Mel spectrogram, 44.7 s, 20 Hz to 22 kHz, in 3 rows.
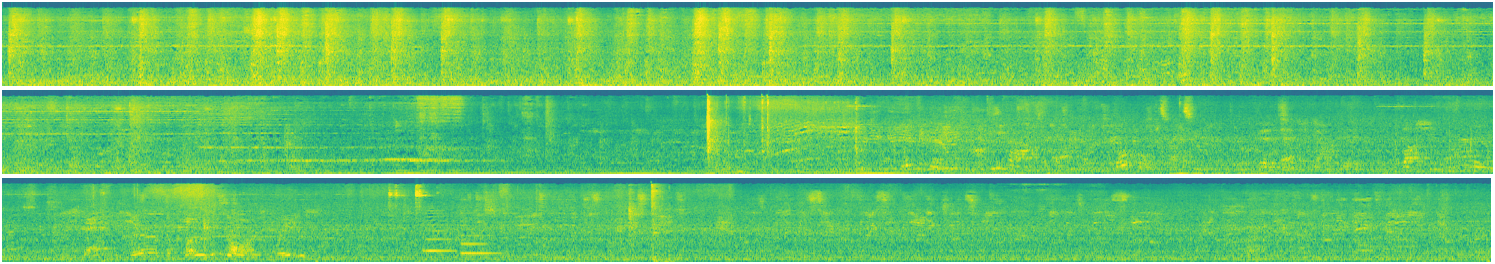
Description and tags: NYC ambient subway M train
A short journey on the M train in Brooklyn with Flushing Avenue announcement. Zoom H1
announcement, field-recording, M, NYC, subway, train, transport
